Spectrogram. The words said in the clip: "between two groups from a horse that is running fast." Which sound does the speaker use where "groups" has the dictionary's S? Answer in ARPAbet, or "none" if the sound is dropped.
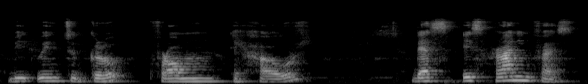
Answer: none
